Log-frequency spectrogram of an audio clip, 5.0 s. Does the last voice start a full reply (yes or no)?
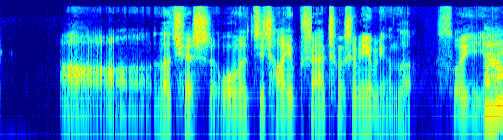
yes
